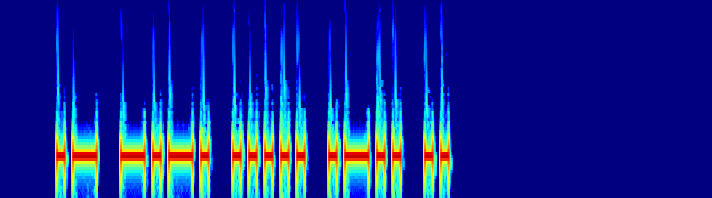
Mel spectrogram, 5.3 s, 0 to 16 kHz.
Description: Morse code, heard as a keyed tone, about 21 wpm, 700 Hz. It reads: AC5LI
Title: USA Call Signs - 5 Characters - Repeated 2x - 20wpm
